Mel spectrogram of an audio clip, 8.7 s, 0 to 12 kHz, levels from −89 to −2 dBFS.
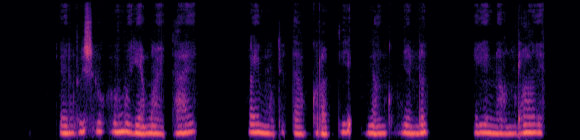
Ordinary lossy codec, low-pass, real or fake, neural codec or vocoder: none; none; fake; codec, 24 kHz, 1.5 kbps, HILCodec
